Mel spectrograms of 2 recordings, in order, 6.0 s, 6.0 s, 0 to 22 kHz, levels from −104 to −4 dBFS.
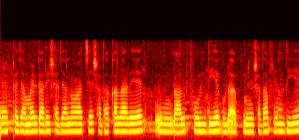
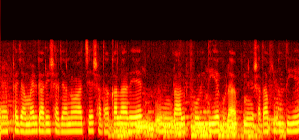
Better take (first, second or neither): first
